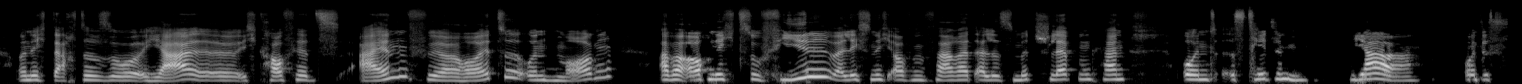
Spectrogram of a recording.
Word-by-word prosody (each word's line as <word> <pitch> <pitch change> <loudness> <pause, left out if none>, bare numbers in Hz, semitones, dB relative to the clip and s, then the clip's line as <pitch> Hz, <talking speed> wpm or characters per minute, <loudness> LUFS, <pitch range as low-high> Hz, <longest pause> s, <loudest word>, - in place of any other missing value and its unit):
und 200 +1 -3
ich 205 -2 -2
dachte 200 +1 -3
so: 185 -1 -2
„Ja, 170 +7 +4
äh, 185 -4 -3
ich 175 - -11
kaufe 195 +2 -1
jetzt 195 -3 -7 0.2
ein 290 - +1
für 185 - -2
heute 240 - -2
und 205 -3 -4
morgen, 240 - -2 0.5
aber 215 0 +4
auch 220 +3 +5
nicht 235 0 0
zu 235 -2 -4
viel, 285 - +3
weil 200 -1 -1
ich's 220 0 -3
nicht 225 -1 -4
auf'm 205 -1 -4
Fahrrad 200 +2 0
alles 200 -2 -3
mitschleppen 225 +3 -2
kann.“ 230 +1 -1 0.5
Und 225 -1 +3
es 220 - -5
täte 245 +1 -3
n 205 -6 0 0.4
Ja, 210 -5 +5 0.5
und 225 -1 -4
es 220 - -11
210 Hz, 135 wpm, -23 LUFS, 190-230 Hz, 0.5 s, auch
